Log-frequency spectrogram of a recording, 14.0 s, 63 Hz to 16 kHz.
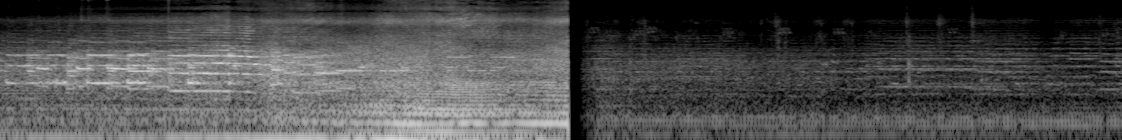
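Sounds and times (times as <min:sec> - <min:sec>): multi-tone bus horn tune: 0:00.0 - 0:07.1, 0:10.0 - 0:14.0
engine and road noise: 0:00.0 - 0:14.0.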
